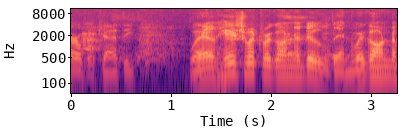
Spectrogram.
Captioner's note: old man voice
